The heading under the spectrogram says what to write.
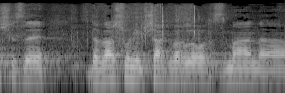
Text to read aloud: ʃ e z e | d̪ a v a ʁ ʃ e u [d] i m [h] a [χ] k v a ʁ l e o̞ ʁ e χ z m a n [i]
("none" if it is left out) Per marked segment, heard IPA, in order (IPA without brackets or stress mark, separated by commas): n, ʃ, χ, a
